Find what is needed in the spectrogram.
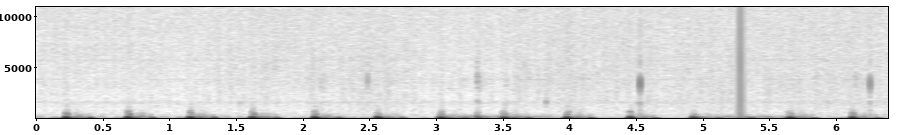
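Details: Heart sounds with arrhythmia induced by compression. Fast heartbeat of about 128 per minute with uneven spacing between beats. Irregular heartbeat.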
